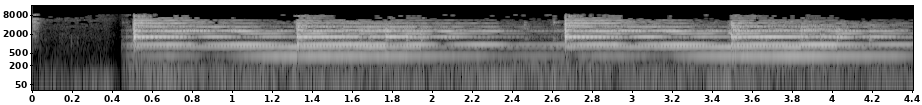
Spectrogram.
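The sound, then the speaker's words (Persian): Large bells toll in a slow, steady sequence at a memorial ceremony in Nagasaki, Japan, marking 71 years since the atomic bombing of the city. Each loud strike rings out with long, sustained harmonic overtones that overlap the next. No voices are heard. “صدای زنگ ها و ناقوس ها همساله این را بیاد می دهند که در یگانه مورد حمله هسته‌ای در ژاپن بیش از 200 هزار تن جان دادند.”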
